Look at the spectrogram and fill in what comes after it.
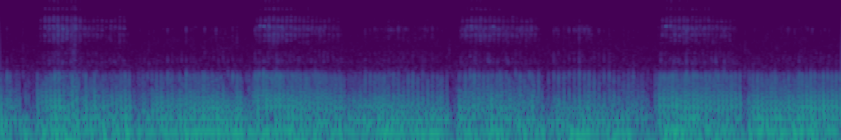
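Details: Domestic cat purring: a steady, deep, pulsing rumble with a breathy hiss on each breath, rising about every two seconds, four breath cycles in all, nothing else heard.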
